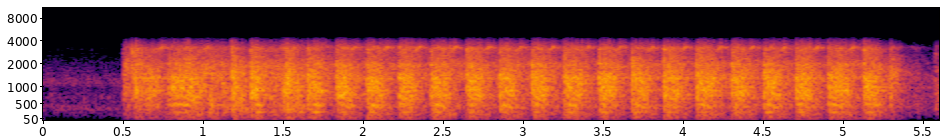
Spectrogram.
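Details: 1998 Subaru Forester after both head gaskets were replaced: starter cranks evenly at about two and a half turns per second for five seconds but the engine never catches or fires; crank, no start.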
